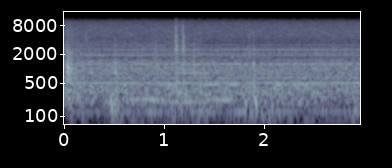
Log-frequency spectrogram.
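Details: Only faint steady background hiss with a couple of soft ticks and clicks; no animal voice can be picked out.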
